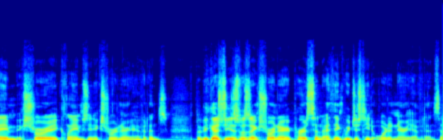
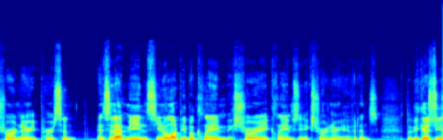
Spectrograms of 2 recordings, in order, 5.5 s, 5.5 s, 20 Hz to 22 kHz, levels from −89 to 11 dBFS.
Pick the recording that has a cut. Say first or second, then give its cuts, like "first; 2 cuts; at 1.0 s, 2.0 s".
second; 1 cut; at 1.0 s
